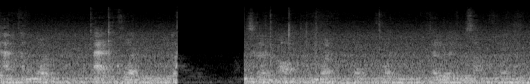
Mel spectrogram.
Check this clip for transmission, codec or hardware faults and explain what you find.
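One fault is present: an audio dropout to a faint residue. From 1.77 to 2.45 s, about 0.67 s, the speech abruptly collapses to a faint leak roughly 30 dB down, then snaps back. This likely comes from a brief signal loss upstream while the path after the break stayed live.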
